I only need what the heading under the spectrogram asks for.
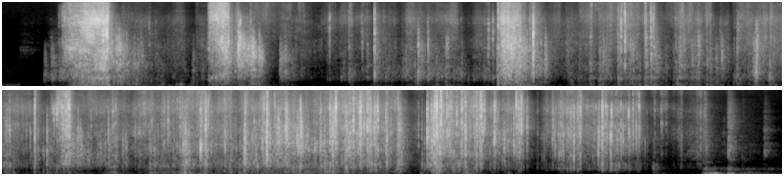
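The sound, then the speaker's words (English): A sheet of paper is crumpled and torn, with bursts of crackling and ripping that come in irregular waves, loud and crisp, followed by softer crinkling. “You may in some way get rid of or destroy this sheet of paper. You might rip it up”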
